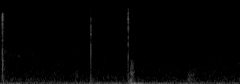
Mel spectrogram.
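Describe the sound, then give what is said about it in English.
Three crisp pen clicks, spaced irregularly over a couple of seconds, fairly quiet against a faint background hum, with no talking. “That was want. My pen clicking.”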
